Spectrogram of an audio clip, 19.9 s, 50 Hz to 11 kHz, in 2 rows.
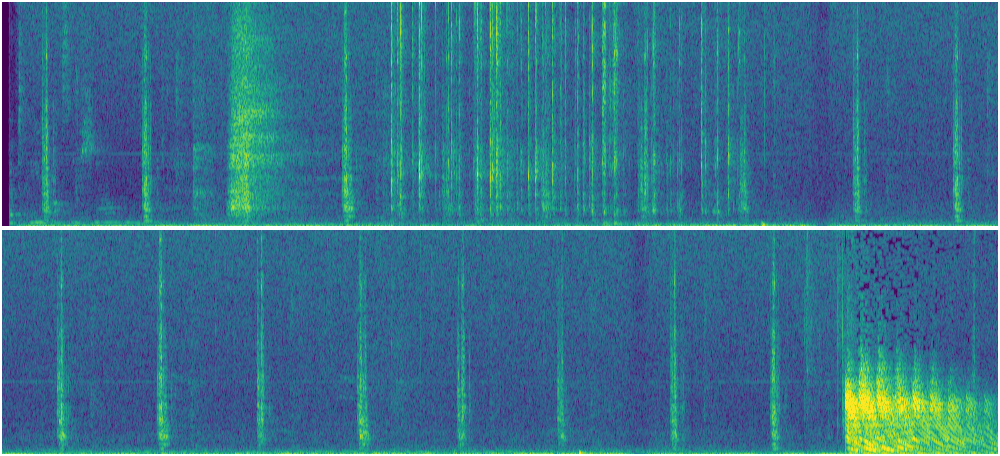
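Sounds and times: clock ticking: 0.2 - 2.2, 3.1 - 19.9
fast typing on keyboard: 3.8 - 7.5.

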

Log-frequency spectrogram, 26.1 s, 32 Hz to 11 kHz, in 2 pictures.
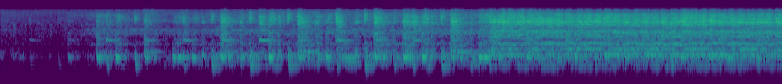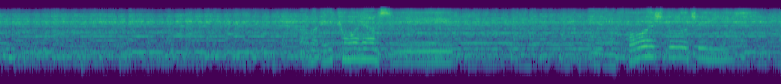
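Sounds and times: guitar chords ringing: 7.4 - 26.0
person singing: 17.8 - 26.0.

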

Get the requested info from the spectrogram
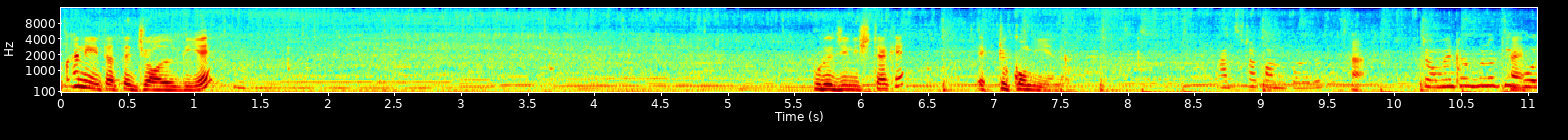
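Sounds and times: tomatoes frying: 0.0 - 11.0
water pouring into a pan: 0.0 - 11.0.

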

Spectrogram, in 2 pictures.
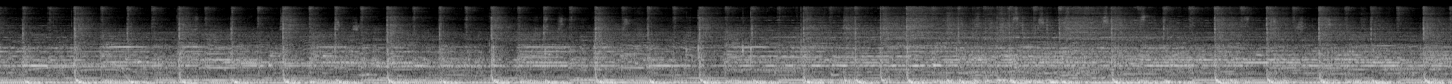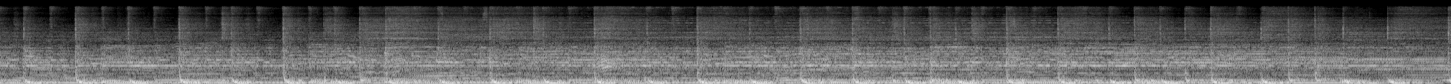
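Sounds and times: heavy bass: 0.0 - 29.0
live rock band playing: 0.0 - 29.0
steady drum beat: 0.0 - 29.0.

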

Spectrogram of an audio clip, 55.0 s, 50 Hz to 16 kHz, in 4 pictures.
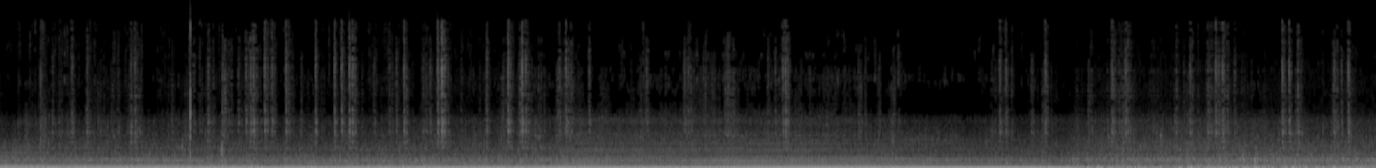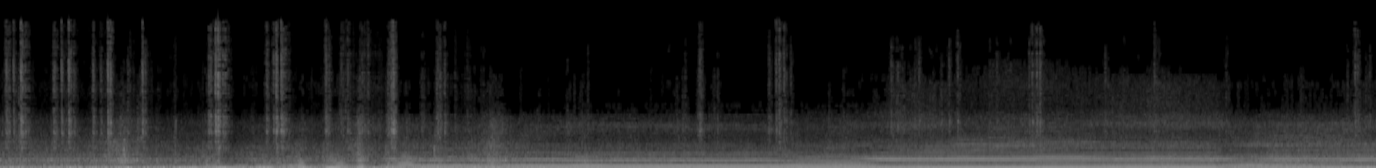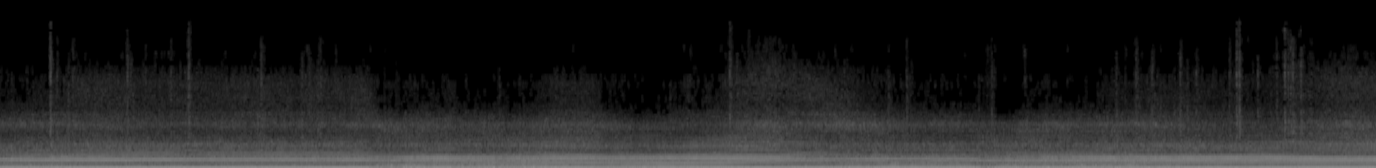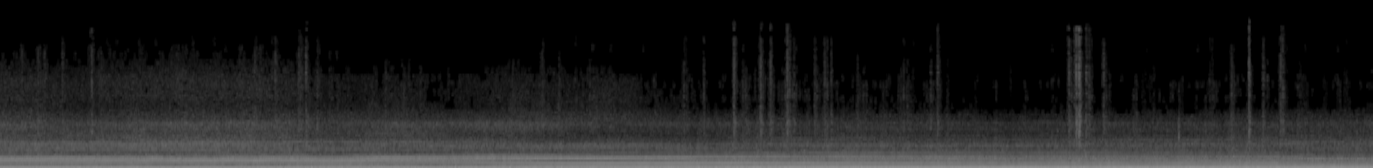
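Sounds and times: rotary engine droning: 0.0 - 55.0.

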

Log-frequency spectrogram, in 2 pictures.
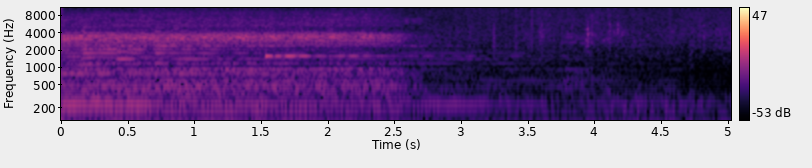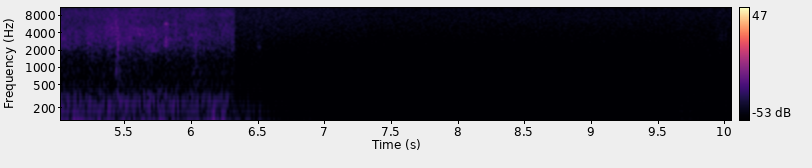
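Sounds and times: congregation singing a hymn: 0.0 - 3.1.

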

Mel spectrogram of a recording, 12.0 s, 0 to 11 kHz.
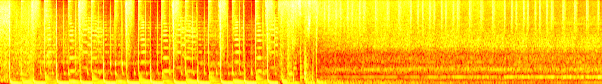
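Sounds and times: deep bass: 0.0 - 12.0
fast ticking hi-hat: 0.1 - 12.0
held low synth tone: 3.9 - 12.0.

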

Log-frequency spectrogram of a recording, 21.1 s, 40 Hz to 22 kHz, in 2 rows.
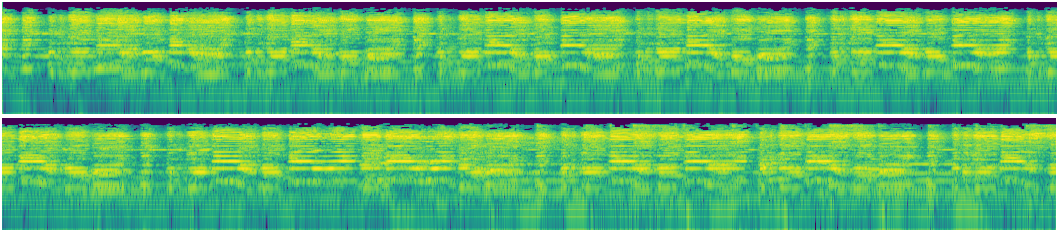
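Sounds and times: harmonica playing: 0.0 - 21.0.

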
